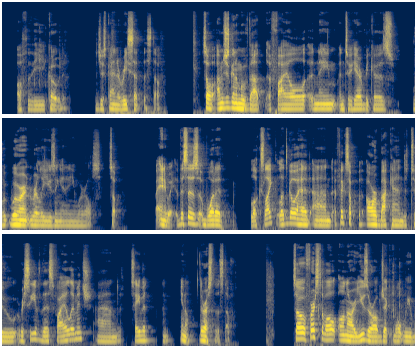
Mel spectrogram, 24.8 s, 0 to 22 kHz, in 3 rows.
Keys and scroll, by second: 0.2 ctrl+x, 0.7 ctrl+w, 1.7 ctrl+s, 2.5 ctrl+y, 21.8 ctrl+shift+n, 22.8 ctrl+shift+n.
